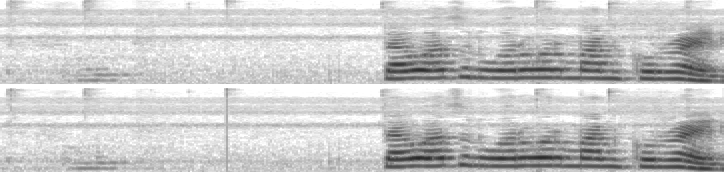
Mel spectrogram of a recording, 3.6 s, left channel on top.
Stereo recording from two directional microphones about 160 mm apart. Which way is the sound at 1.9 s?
30° right (ahead or behind).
